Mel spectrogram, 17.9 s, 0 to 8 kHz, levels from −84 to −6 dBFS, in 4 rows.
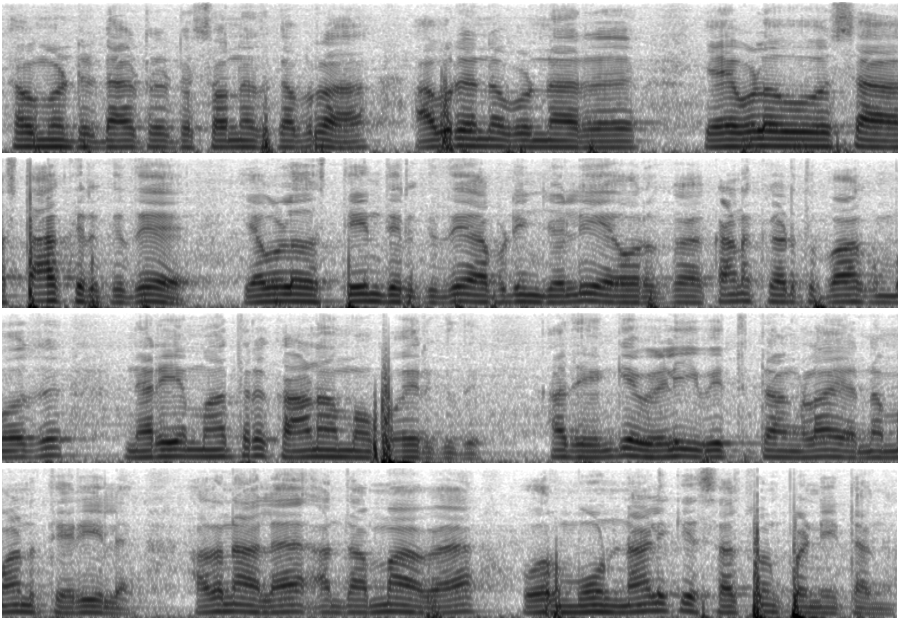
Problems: none marked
